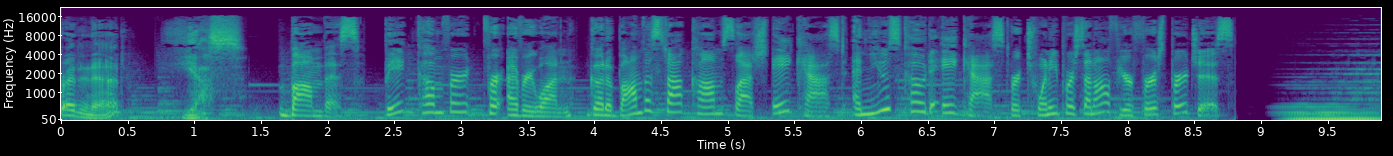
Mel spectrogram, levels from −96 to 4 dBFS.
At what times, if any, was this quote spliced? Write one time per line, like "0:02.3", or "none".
0:08.8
